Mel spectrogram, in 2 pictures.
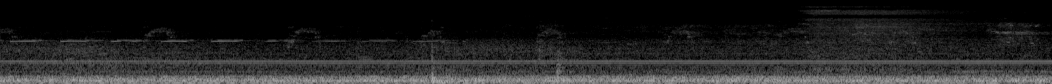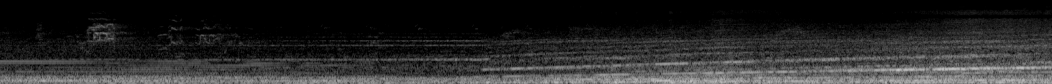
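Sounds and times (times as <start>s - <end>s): train hum and rumble: 0.0s - 21.0s
high hiss: 8.0s - 9.7s.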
